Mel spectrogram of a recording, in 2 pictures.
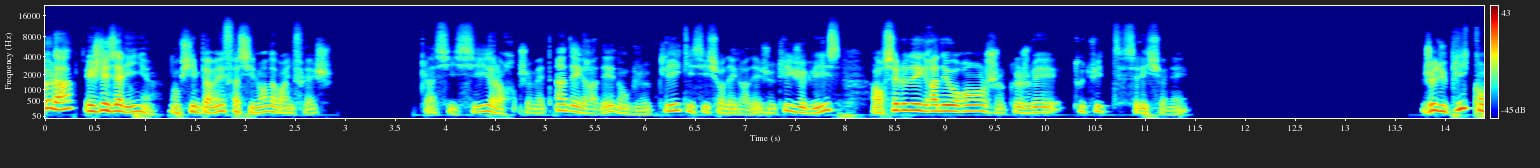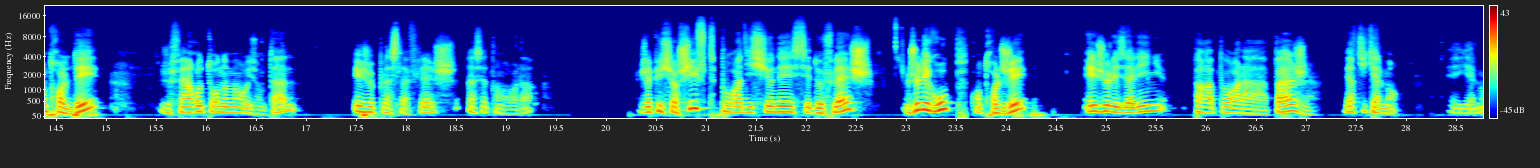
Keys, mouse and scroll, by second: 1.0 click, 1.9 click, 3.1 KP_Subtract, 3.2 KP_Subtract, 3.3 F1, 3.4-4.7 drag, 6.1 click, 7.2 click, 8.6-11.2 drag, 12.0 ctrl+click, 12.4 ctrl+click, 12.9 ctrl+click, 13.2 F1, 13.5 middle click, 14.8 ctrl+d, 16.5 click, 17.5-19.9 ctrl+drag, 20.6 shift+click, 24.3 ctrl+g, 25.7-27.0 drag, 27.6 click, 28.3 click.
